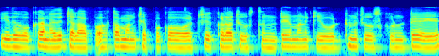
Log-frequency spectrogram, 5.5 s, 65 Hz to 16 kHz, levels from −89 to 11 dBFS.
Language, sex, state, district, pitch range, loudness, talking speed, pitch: Telugu, female, Andhra Pradesh, Krishna, 155-165 Hz, -19 LUFS, 130 wpm, 160 Hz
